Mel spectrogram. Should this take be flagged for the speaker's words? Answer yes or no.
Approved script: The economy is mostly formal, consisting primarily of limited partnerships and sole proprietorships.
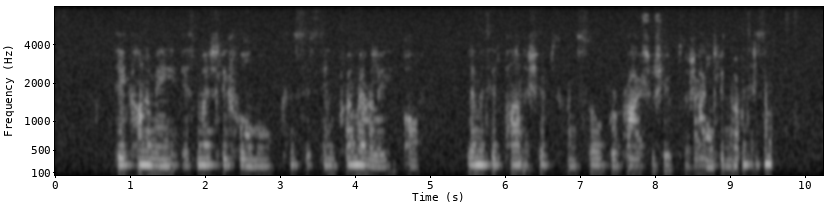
yes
